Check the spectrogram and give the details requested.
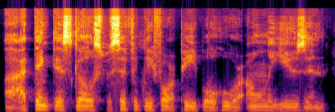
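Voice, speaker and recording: Male co-host, low voice, dry close sound, easygoing and halting. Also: breathy edge, no room sound. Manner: relaxed, hesitant with many fillers. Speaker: podcast co-host. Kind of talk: casual tech chat.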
